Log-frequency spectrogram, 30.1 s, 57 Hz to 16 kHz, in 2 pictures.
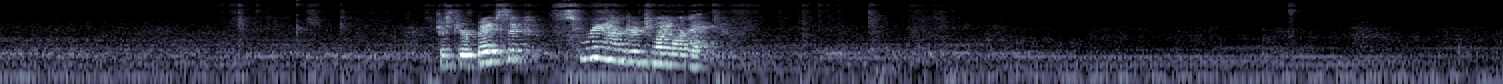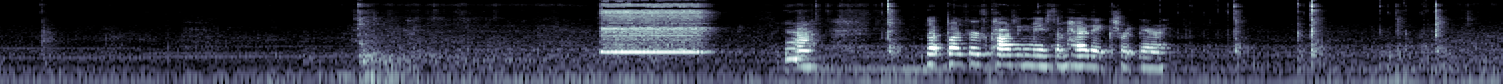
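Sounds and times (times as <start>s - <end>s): elevator hum: 0.0s - 30.0s
elevator buzzer: 21.0s - 22.5s.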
